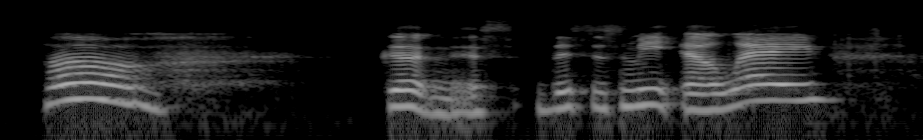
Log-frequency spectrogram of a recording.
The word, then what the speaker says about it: Elay: This is me, LA. Pronounced like LA, not like the city.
